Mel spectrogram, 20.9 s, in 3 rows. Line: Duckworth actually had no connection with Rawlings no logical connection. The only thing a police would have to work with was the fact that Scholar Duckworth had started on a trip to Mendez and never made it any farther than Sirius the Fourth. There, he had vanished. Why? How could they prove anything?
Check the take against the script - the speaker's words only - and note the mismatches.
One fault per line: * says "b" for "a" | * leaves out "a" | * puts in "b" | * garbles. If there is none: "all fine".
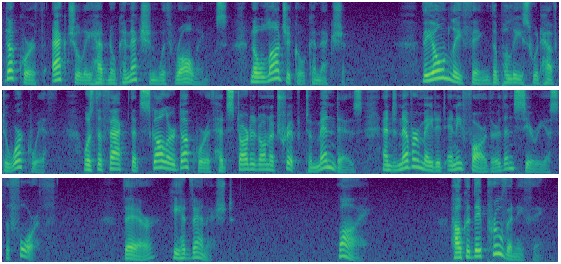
* says "the" for "a"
